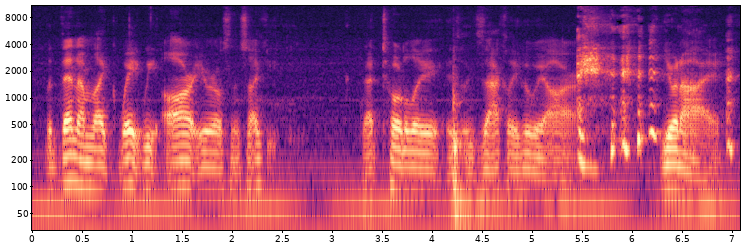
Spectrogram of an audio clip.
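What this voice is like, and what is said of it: Put-on valley boy accent. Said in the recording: “What is this accent you're doing? ... It's a valley boy. ... It's a straight boy who's just got attitude. He's like metrosexual in the 80s. ... It's called a valley boy.”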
